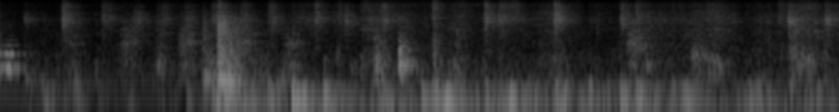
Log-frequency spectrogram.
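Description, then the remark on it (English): A dog scratches and paws at a door in a series of irregular rasping strokes, with one heavier thump early on, over a steady low background hum. “Because it's like you heard him fall and then he scratched the door.”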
